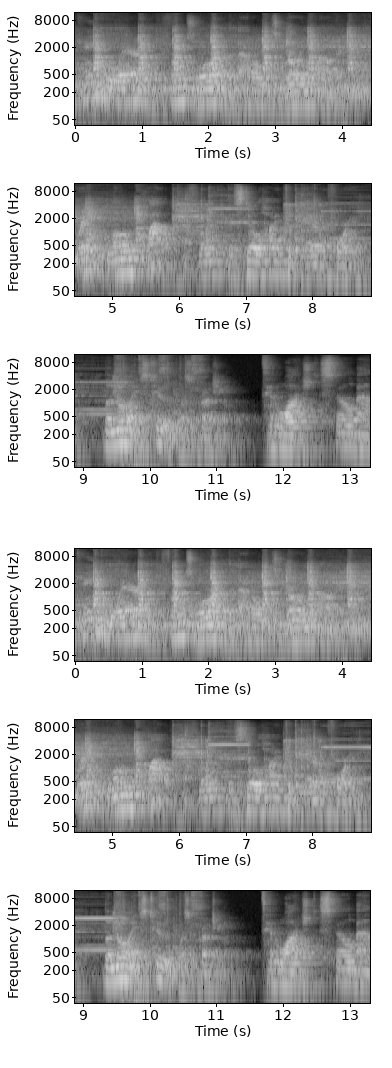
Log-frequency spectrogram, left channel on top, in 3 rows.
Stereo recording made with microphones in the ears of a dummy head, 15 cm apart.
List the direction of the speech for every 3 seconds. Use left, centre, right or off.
right, left, centre, right, right.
